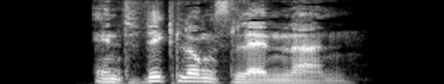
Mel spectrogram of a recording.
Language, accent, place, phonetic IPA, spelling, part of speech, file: German, Germany, Berlin, [ɛntˈvɪklʊŋsˌlɛndɐn], Entwicklungsländern, noun, De-Entwicklungsländern.ogg
- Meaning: dative plural of Entwicklungsland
